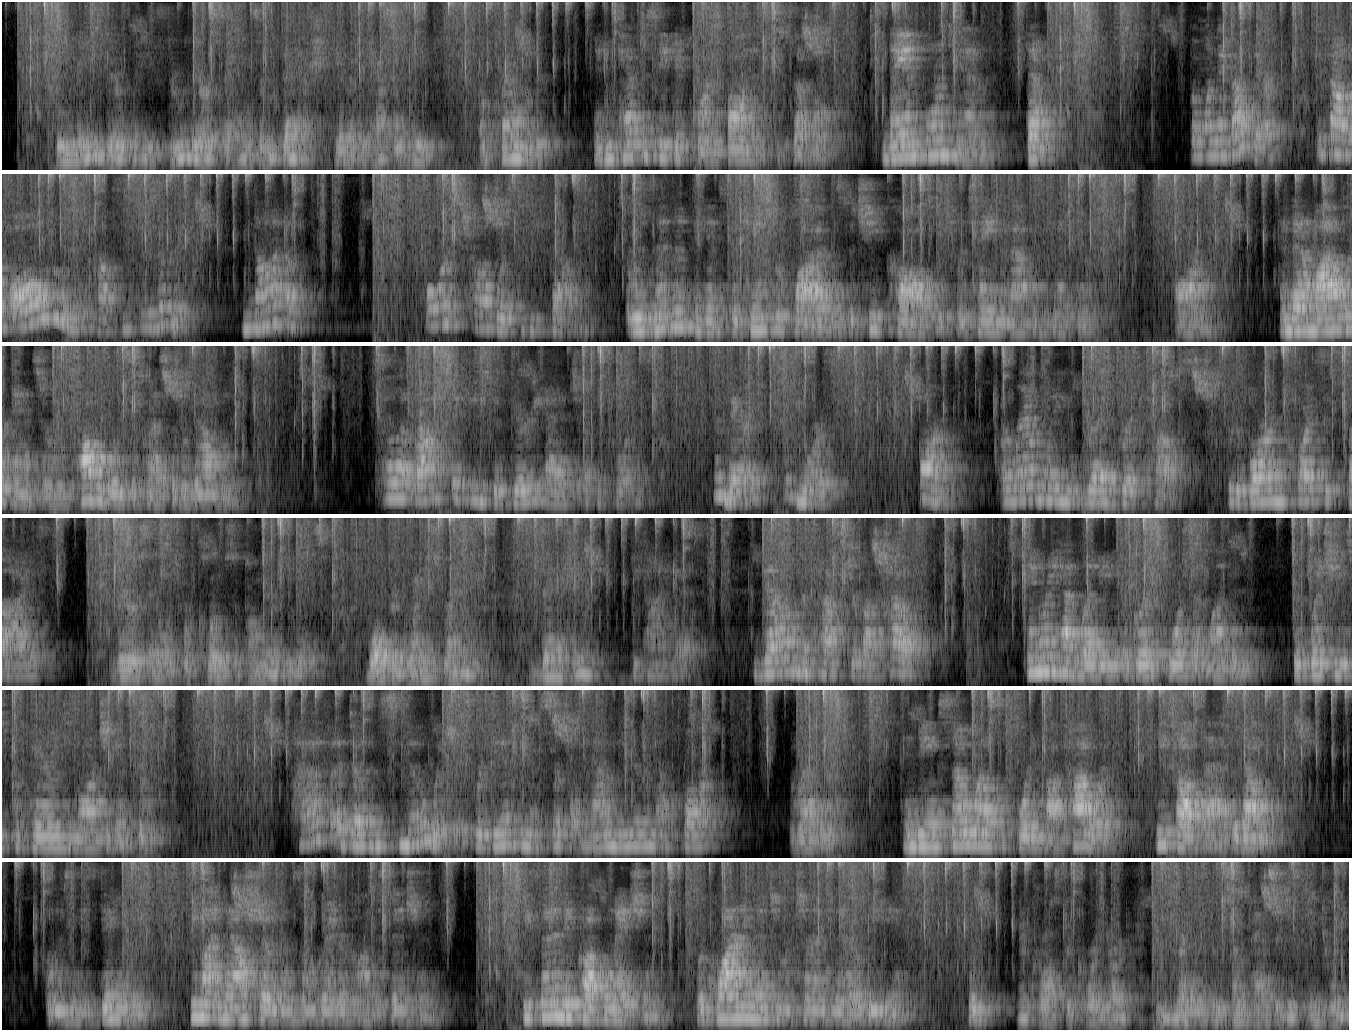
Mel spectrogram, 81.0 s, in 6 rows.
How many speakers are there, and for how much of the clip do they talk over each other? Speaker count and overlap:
3, no overlap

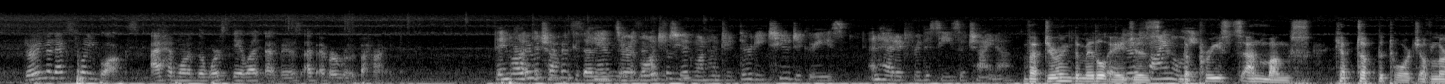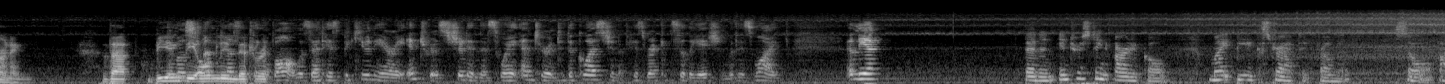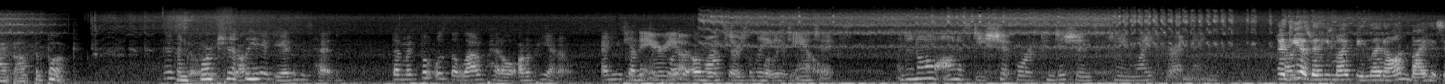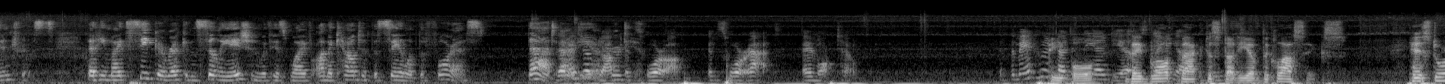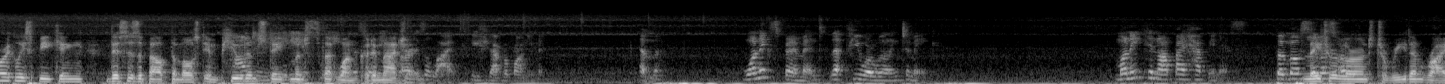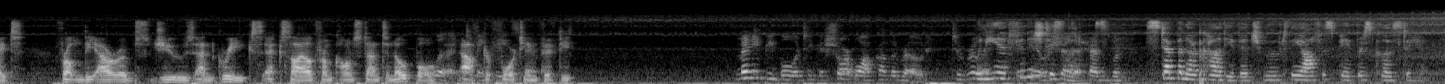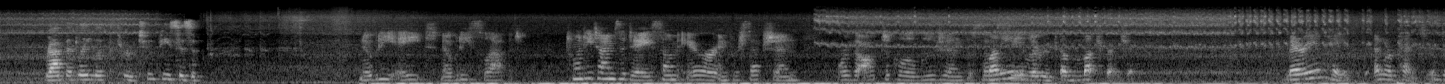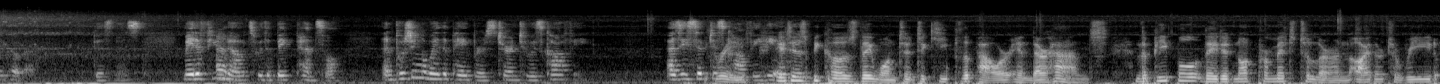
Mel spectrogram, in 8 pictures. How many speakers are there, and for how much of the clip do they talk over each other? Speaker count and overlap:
5, about 18%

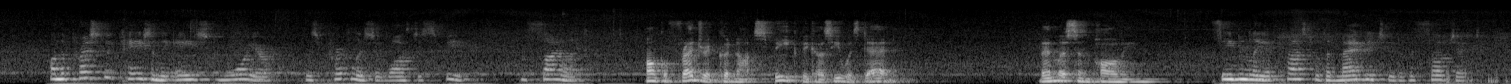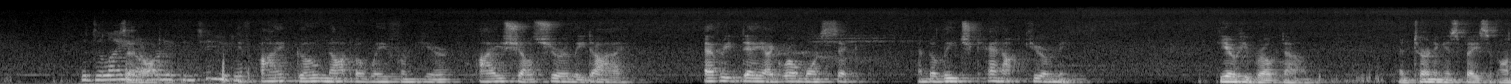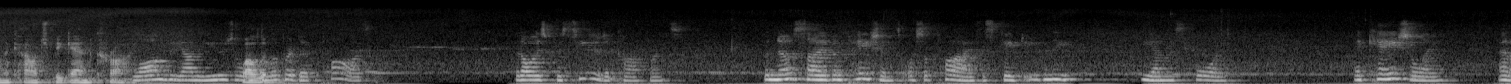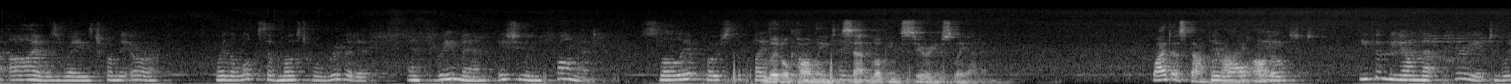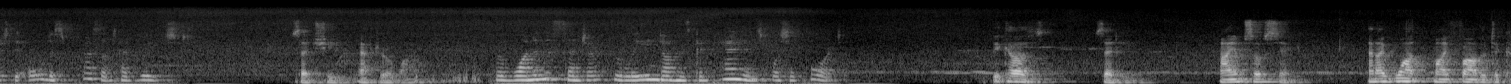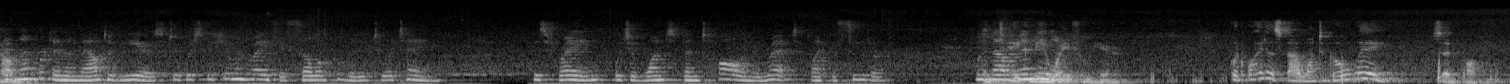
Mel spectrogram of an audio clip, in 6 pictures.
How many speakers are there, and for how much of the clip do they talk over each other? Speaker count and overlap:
2, about 7%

